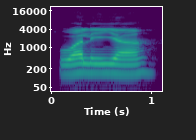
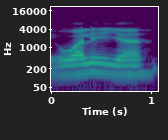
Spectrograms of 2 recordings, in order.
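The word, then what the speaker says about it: وَلِيَ: মতন পড়বেন লাকুম দিনুকুম ওয়ালিয়া ওয়ালিয়া কোন টান নাই কোন কিচ্ছু নাই ওয়ালিয়া দিন আসুন আমরা একটু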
